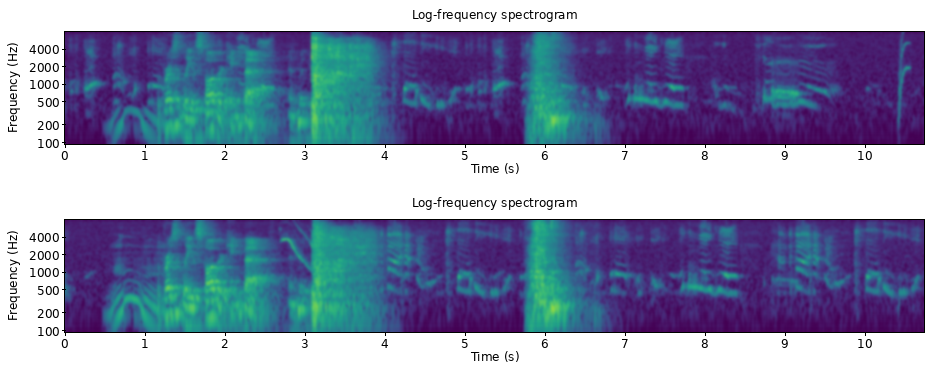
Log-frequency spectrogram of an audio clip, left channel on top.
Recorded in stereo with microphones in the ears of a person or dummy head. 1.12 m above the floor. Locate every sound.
1.1 s a man speaking: 25° right (ahead or behind), 1.1 m; by 3.0 s 10° left (ahead or behind), 1.7 m
3.1 s an explosion: 60° left (ahead or behind), 2 m
5.7 s a zipper: 55° right (ahead or behind), 1.1 m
